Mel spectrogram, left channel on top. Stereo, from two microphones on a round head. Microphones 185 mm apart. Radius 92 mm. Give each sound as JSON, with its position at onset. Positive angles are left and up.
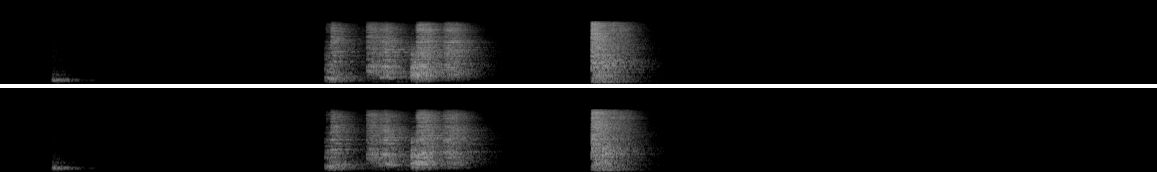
{"t": 0.5, "sound": "a whoosh", "side_deg": 25, "distance_m": 0.8}
{"t": 3.2, "sound": "a squeak", "side_deg": 10, "distance_m": 0.8}
{"t": 5.9, "sound": "dishes clattering", "side_deg": 50, "distance_m": 1.7}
